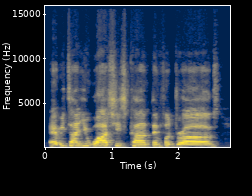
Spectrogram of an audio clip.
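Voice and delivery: ordinary talk, nothing marked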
